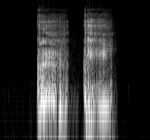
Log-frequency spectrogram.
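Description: Coughing and throat clearing from one person: two short, harsh bursts separated by a brief pause, fairly loud and alone against silence.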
